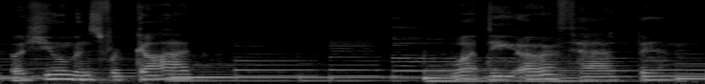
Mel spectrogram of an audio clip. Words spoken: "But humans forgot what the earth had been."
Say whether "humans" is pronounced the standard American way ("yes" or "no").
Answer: yes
